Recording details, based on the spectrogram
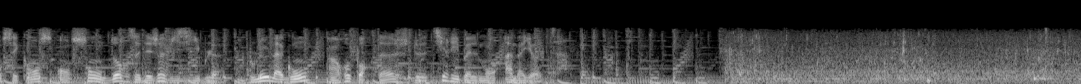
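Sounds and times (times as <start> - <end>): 
speech: 0.0 - 6.1
wildlife patrol motorboat engine and water rushing on a lagoon at Mayotte: 7.2 - 10.8.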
